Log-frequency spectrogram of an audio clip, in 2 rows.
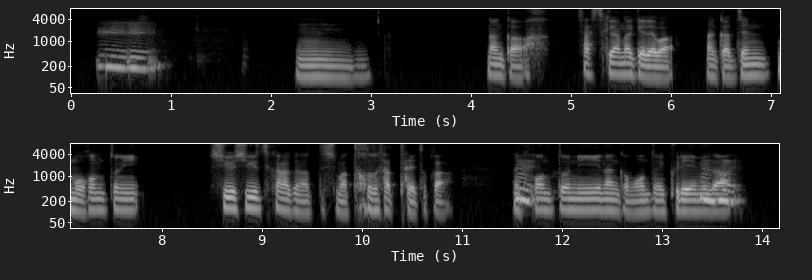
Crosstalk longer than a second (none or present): none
